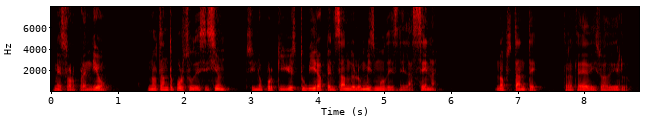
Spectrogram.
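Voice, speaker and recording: A man's voice: on the low side, normal speed, darkish tone. A man reading scripted first-person story narration as the narrator of a radio drama.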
